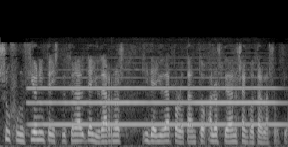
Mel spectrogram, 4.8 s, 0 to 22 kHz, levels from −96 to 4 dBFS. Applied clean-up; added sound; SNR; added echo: none; Wind instrument, woodwind instrument; -1 dB; none.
